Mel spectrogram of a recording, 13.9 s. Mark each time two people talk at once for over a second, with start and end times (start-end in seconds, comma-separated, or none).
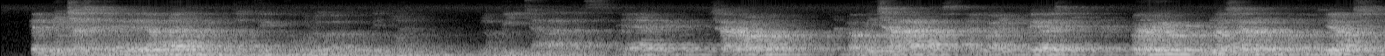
0.7-2.0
